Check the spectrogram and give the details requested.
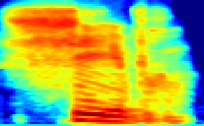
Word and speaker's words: chèvre: Chèvre, chèvre, chèvre. Entonces, esa es la forma correcta de poder decir, pues, esta chèvre, que pues es una cabra, es la cabrita, la cabra.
